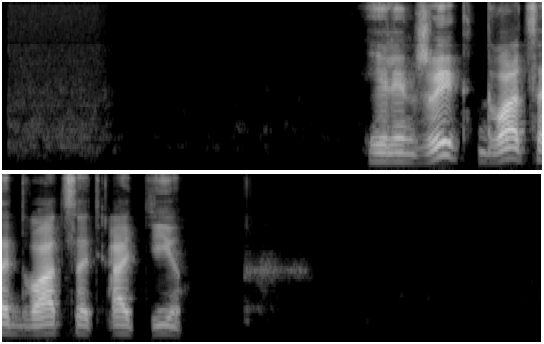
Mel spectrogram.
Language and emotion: Russian, positive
